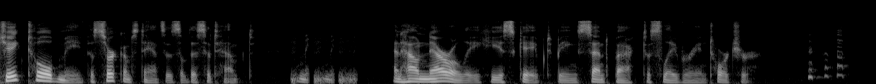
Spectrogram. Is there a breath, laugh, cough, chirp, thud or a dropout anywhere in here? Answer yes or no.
yes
